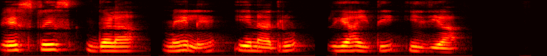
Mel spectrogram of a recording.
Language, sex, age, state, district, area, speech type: Kannada, female, 18-30, Karnataka, Davanagere, rural, read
